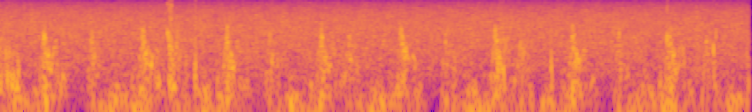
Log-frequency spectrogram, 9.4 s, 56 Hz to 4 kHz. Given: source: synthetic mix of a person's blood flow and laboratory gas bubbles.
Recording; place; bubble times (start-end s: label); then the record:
Doppler ultrasound of blood flow; precordium
0.00-0.31 s: bubbles
1.88-2.04 s: bubbles
2.11-2.29 s: bubbles
2.45-2.53 s: bubbles
6.24-6.38 s: bubbles
6.90-6.98 s: bubbles
8.34-8.49 s: bubbles
8.93-9.04 s: bubbles
9.36-9.41 s: bubbles
From the record:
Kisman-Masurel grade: 223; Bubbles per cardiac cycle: several, 3 to 8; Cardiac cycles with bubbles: 10 to 50%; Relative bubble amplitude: loud (0.450 to 0.775); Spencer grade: 2 (many but less than half of the cardiac periods contain bubble signals, singularly or in groups); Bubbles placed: anywhere in the cardiac cycle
